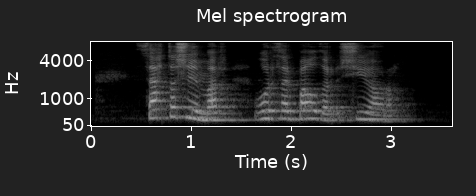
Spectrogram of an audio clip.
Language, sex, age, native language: Icelandic, female, 12, Icelandic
